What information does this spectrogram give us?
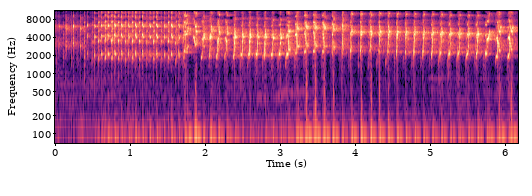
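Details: Fighter lovebird delivering ngekek panjang, a lure recording for hobbyists' birds: a rapid rattling high chatter that shifts pitch slightly midway and continues without pause, with a faint low hum under it.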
